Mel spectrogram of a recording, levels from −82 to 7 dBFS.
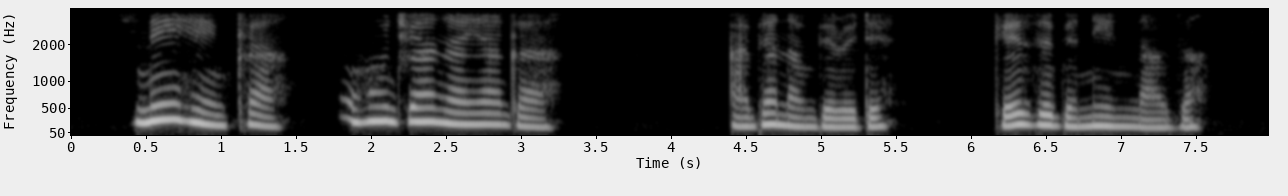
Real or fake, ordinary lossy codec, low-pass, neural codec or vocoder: real; none; 3.6 kHz; none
